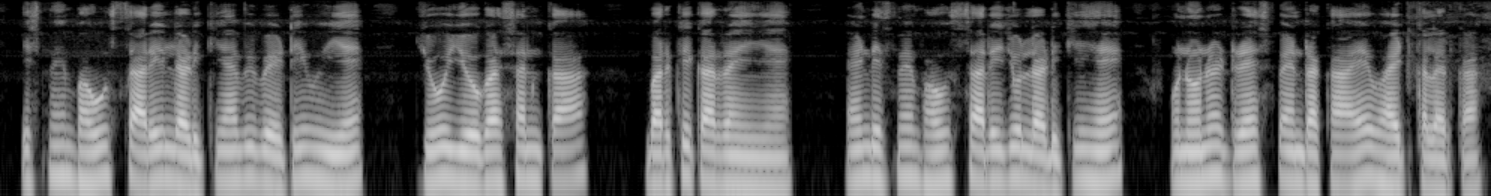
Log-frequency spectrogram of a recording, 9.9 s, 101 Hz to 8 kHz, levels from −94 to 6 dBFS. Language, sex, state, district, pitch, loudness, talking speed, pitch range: Hindi, male, Jharkhand, Sahebganj, 135 Hz, -19 LUFS, 180 wpm, 130-145 Hz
